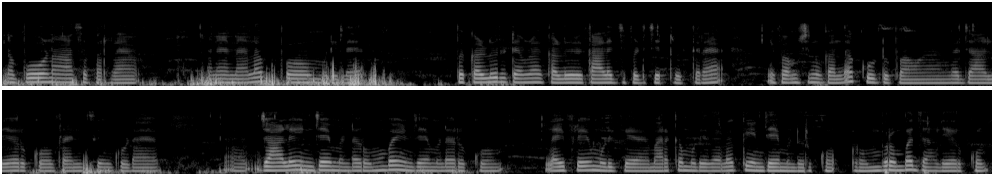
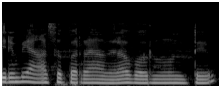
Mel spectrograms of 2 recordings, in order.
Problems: constant background noise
